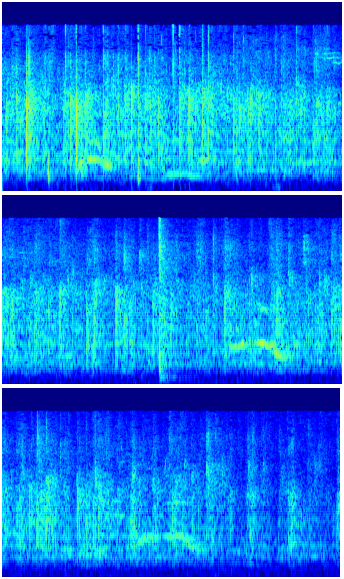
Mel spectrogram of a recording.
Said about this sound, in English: Let's just clap our hands to the Lord and give him praise and thanks.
